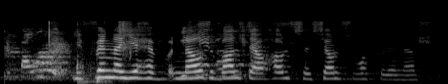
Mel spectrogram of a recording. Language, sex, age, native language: Icelandic, female, 11, Icelandic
